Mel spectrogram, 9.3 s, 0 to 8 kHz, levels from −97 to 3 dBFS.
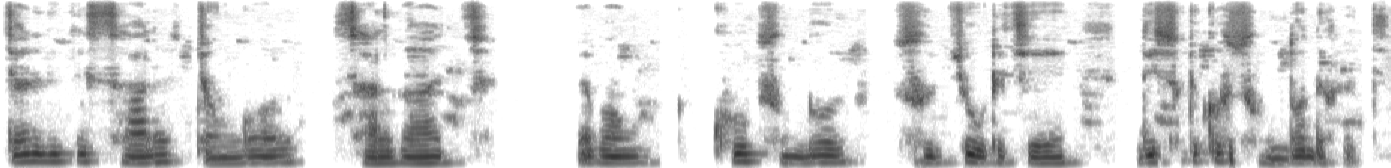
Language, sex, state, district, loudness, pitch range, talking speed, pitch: Bengali, male, West Bengal, Jhargram, -28 LUFS, 105-125 Hz, 95 wpm, 110 Hz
